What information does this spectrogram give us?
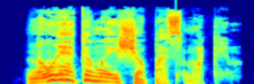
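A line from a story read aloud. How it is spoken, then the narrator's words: Growl. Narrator (Russian): прорычал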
